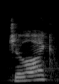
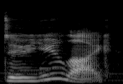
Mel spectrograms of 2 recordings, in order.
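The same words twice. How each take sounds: First: The word do shrinks to a d sound. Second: The word do keeps its full vowel. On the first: The speaker calls it right. "we first reduce the do to d" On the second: The speaker calls it wrong. "it's not do you like"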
